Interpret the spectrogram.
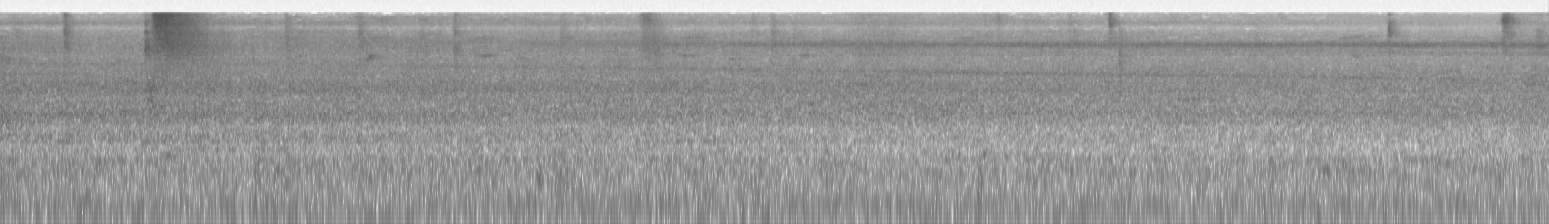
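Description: Metro Cammell electric multiple unit running, heard inside the passenger car: a steady rumble of wheels and motors with an occasional faint click.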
